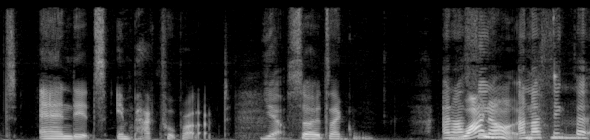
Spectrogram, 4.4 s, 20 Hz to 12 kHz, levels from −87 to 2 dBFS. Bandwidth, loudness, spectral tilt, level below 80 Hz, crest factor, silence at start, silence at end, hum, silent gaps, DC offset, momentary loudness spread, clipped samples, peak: 12 kHz; -22 LUFS; -4.5 dB/octave; -56 dBFS; 20 dB; 0 s; 0 s; none; none; under 0.1%; 15 LU; under 0.1%; -4 dBFS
